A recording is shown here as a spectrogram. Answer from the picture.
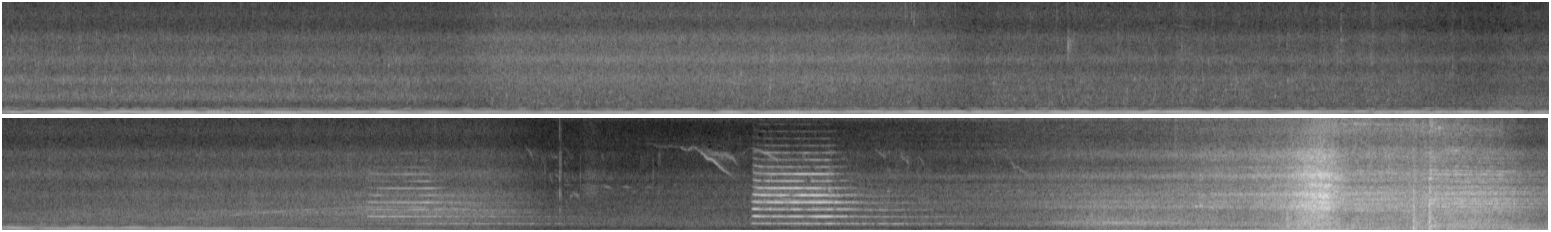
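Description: Soft background music with long held notes gives way to a regional train's horn sounding twice, the second blast louder. The train then passes close by with a swelling rush of wheels on rail that peaks near the end.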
